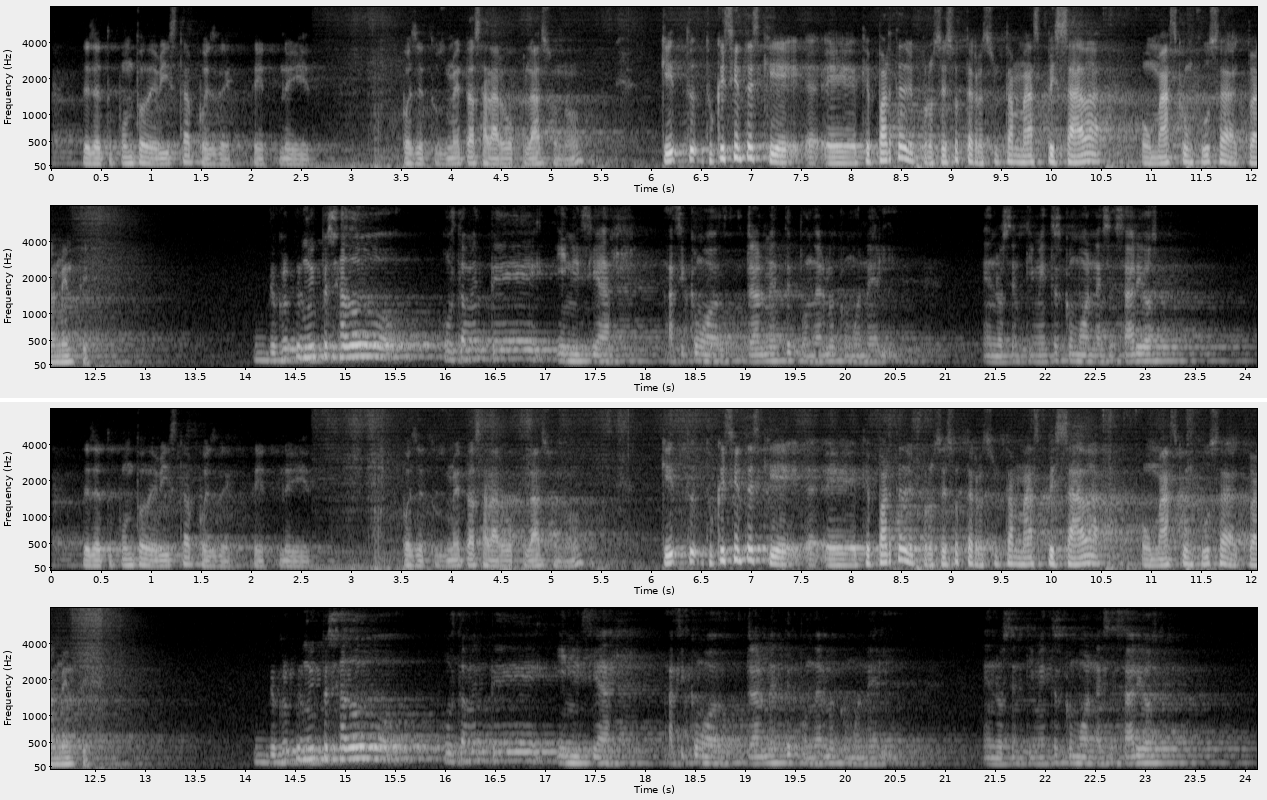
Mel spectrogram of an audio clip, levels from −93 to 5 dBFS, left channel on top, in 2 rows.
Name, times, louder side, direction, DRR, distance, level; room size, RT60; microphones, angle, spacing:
voice 1, 0.3-2.6 3.5-5.3 6.1-10.5 10.9-12.5, left 2 dB, 30° left, 8 dB, 0.5 m, -24 dB
sound 1, 2.6-12.8, right 1 dB, 75° right, 3.2 m, -48 dB
voice 2, 14.1-15.5 16.0-17.9 18.2-20.5 21.4-23.1, left 1 dB, 75° left, 3 dB, 1.9 m, -30 dB
26.5 x 24.5 x 6.5 m, 2.7 s
head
